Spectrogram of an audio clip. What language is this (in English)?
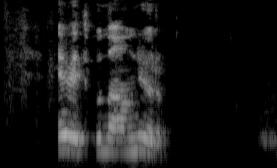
Turkish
